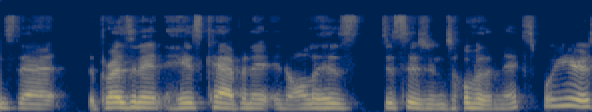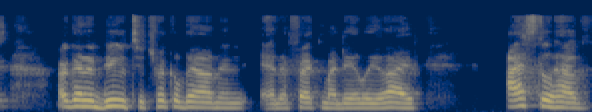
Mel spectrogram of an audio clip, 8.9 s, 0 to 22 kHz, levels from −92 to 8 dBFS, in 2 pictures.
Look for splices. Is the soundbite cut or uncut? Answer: uncut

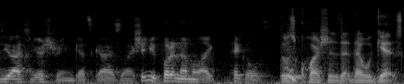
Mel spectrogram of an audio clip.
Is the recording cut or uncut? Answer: cut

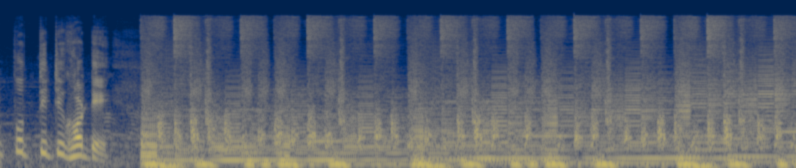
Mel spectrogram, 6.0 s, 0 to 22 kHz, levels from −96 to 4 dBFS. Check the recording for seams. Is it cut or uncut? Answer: uncut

